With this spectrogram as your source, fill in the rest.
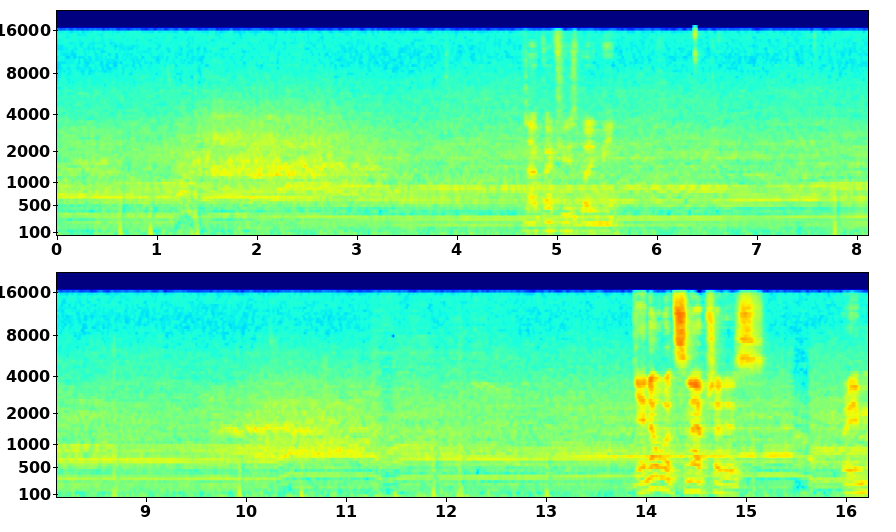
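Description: A racing car engine roars steadily at high speed, dropping in pitch with gear shifts.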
